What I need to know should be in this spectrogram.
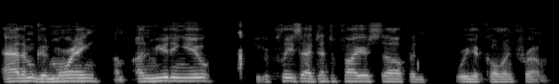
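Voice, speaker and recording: Guy running a video call, brisk, dry dull sound. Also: mid-range voice, little pitch movement, no room sound. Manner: brisk, apologetic, organizing. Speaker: host. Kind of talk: moderating a video call interview.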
